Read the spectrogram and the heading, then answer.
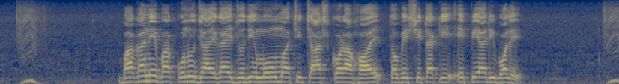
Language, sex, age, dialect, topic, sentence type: Bengali, male, 46-50, Standard Colloquial, agriculture, statement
